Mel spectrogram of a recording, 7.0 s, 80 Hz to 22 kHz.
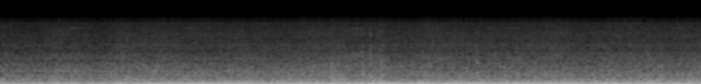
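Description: A 4WD's engine and road noise heard inside the cabin as the vehicle picks up speed on a sealed road, a steady low hum whose note shifts about a second and a half in.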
